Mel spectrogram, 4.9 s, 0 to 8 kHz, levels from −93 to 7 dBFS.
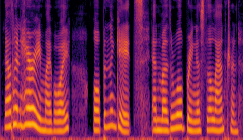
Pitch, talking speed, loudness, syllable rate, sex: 245 Hz, 185 wpm, -16 LUFS, 5.0 syllables/s, female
